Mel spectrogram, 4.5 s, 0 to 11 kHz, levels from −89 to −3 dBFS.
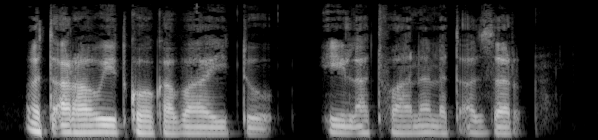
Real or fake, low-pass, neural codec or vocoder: real; 9.9 kHz; none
